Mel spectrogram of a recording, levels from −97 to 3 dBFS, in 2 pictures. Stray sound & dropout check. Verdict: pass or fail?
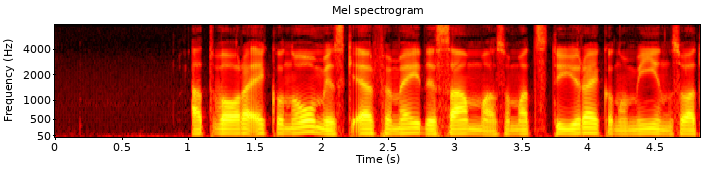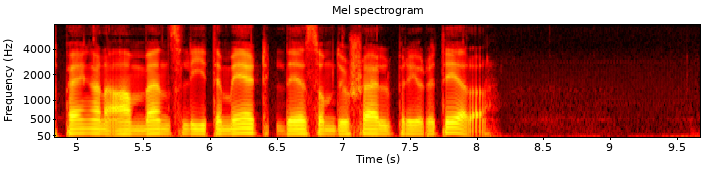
fail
